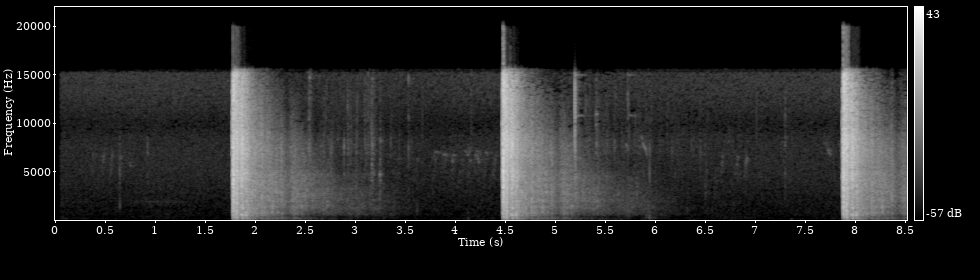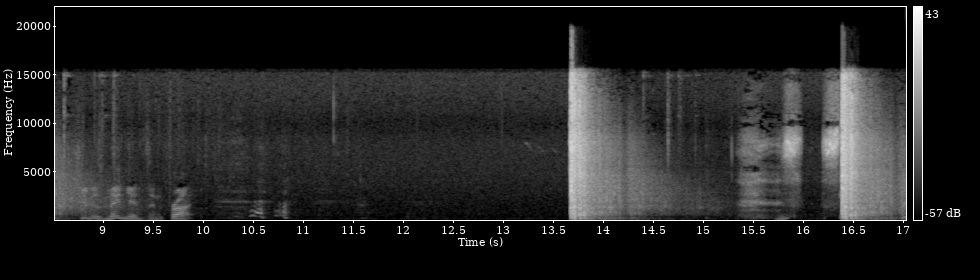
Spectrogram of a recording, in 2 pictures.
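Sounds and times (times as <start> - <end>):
rifle shots: 1.8 - 3.1, 4.4 - 5.7, 7.8 - 9.0, 13.6 - 15.0, 16.4 - 17.0.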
